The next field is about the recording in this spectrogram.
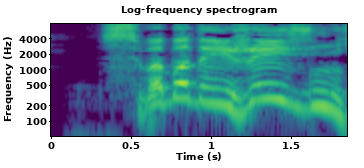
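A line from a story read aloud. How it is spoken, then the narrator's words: Giggle. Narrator (Russian): хихикнул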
